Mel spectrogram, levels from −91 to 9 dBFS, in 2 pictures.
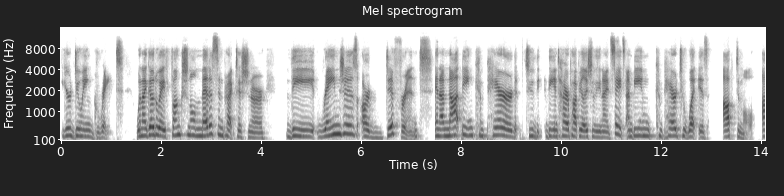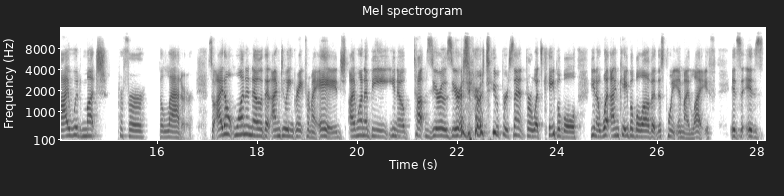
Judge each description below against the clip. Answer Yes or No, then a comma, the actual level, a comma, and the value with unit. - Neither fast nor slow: Yes, average, 175 wpm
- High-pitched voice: Yes, high, 215 Hz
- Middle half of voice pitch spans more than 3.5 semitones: No, average, 3.2 semitones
